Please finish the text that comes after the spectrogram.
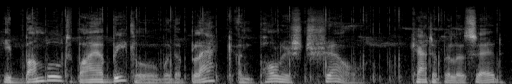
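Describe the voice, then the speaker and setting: A man with a fairly low voice reads a rhyming bedtime story for children. His intonation is lively and varied, and he follows the verse in an expressive, measured way. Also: a little hiss or hum.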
